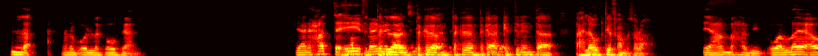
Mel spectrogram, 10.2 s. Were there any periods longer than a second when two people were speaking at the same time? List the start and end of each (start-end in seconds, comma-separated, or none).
4.2-6.4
